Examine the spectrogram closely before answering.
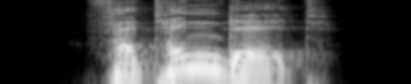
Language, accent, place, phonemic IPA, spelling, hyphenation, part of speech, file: German, Germany, Berlin, /fɛɐ̯ˈtɛn.dəlt/, vertändelt, ver‧tän‧delt, verb, De-vertändelt.ogg
- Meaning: 1. past participle of vertändeln 2. inflection of vertändeln: third-person singular present 3. inflection of vertändeln: second-person plural present 4. inflection of vertändeln: plural imperative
